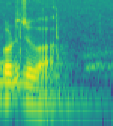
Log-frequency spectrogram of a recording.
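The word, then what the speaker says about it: bourgeois: Belonging to middle class, middle class से जो belong करे, अब ये है बुर्जुआ, ठीक है, इसको बोलते हैं बुर्जुआ, प्रोनाउंसिएशन इसकी बुर्जुआ होती है, मध्यम वर्गीय।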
